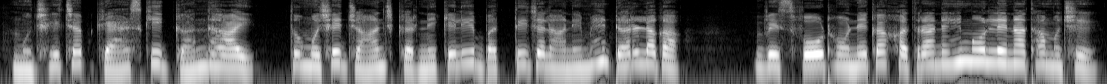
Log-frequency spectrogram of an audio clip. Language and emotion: Hindi, fearful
